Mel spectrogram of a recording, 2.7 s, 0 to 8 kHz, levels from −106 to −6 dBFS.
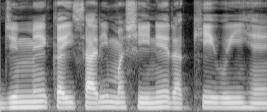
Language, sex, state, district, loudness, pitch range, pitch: Hindi, male, Punjab, Kapurthala, -19 LUFS, 130-140 Hz, 135 Hz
